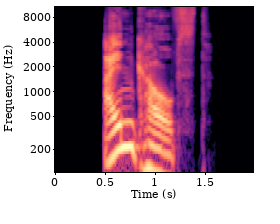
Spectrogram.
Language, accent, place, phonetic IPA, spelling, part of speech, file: German, Germany, Berlin, [ˈaɪ̯nˌkaʊ̯fst], einkaufst, verb, De-einkaufst.ogg
- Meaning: second-person singular dependent present of einkaufen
